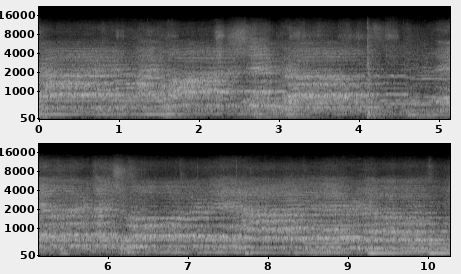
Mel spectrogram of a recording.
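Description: Fourth-grade children's choir singing together over a bass line of held low notes that change in steps. The singing eases off slightly about four seconds in, then comes back to full strength.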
